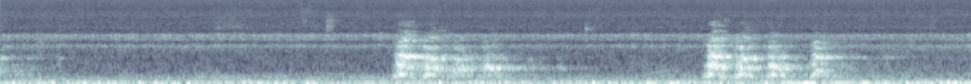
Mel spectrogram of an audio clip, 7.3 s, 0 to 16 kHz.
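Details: A dog, 2/6/2024, 6:02 pm, gives two separate bursts of rapid, harsh barking, each lasting about a second, separated by a two-second lull over a deep continuous rumble.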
